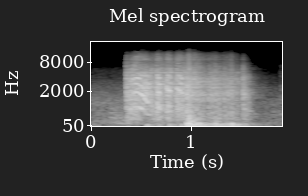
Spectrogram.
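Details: Mk1 Suzuki Bandit 1200, 19,000 miles, cold start: starter whirr catches into a brief rough burst of running on choke, then falls away; owner says it has needed choke for a while; ordinary cold start.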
